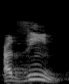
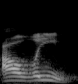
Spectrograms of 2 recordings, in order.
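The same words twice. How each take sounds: First: The middle consonant is a plain z sound. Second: The middle consonant is a heavy emphatic sound. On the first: The speaker calls it wrong. "if someone says azim instead of azim with a za" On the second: The speaker calls it right. "what is the correct word?"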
